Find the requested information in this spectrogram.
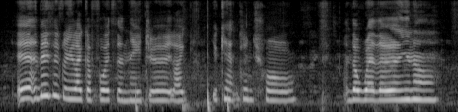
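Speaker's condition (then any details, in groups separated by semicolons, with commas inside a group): Cerebral palsy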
